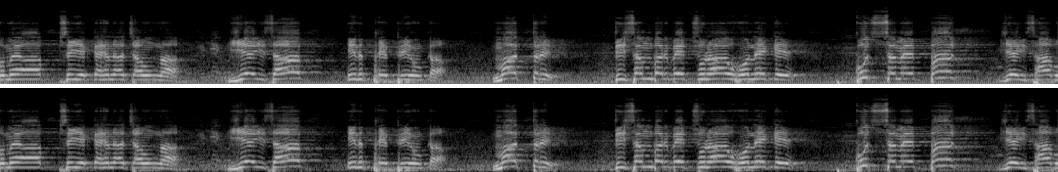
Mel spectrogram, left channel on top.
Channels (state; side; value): noise; left; hum, 17 dB below the sound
